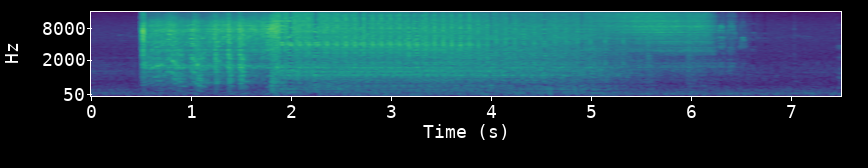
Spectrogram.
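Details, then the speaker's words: Dodge Charger with a newly installed fuel pump that doesn't work: fast, steady cranking for about six seconds without firing. Fuel pump problem suspected. Crank no start. "right guys you guys heard it it's going to be a fuel pump problem i believe"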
